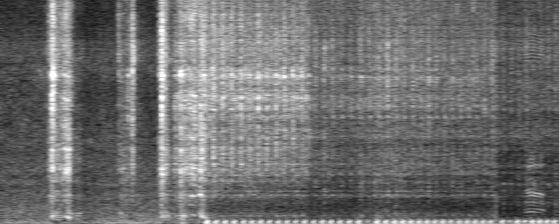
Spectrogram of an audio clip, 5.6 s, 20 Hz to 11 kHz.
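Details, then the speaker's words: Carbureted Vario 110 scooter fitted with an R-One standard racing exhaust, idling after a couple of blips. A fast, even ticking at about eleven per second rides over the idle. Top-end clatter; cause suspected, not confirmed. "eh motor gua sekarang lagi ngeletek ya suaranya jadi e pasti bakal kedengaran sih suara ngeleteknya"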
